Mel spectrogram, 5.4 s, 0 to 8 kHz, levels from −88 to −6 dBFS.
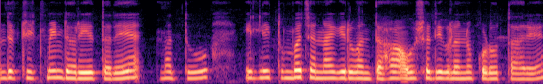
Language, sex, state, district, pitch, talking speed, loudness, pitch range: Kannada, female, Karnataka, Mysore, 220 Hz, 100 wpm, -17 LUFS, 215-235 Hz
